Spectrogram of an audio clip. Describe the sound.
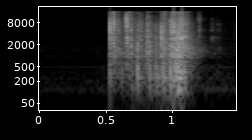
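Tarot cards are being shuffled in a quick, dense crackling riffle that lasts under a second and then stops abruptly, heard alone.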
